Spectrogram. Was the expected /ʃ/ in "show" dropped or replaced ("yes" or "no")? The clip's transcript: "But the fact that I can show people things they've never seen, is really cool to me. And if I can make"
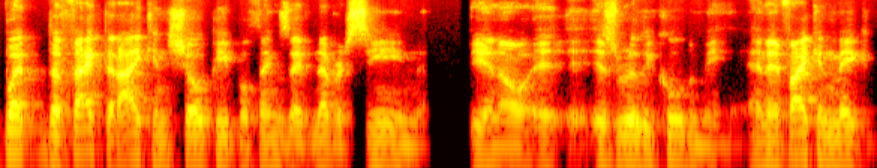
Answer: no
